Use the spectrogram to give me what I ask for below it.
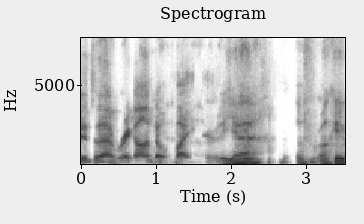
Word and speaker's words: Rigondeaux: get right into that regando fight yeah okay we gotta pronounce his name right versus rig indiana regando ring india rick and dion rigging diana yeah well yeah we'll jump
